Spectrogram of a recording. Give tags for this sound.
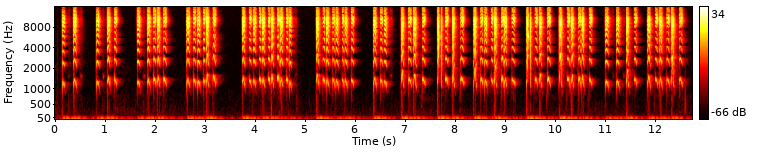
duck rubber squeek

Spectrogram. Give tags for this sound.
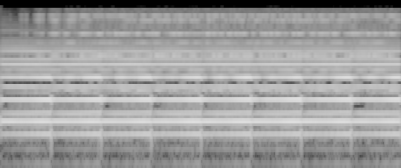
furniture-music meditation minimal synthetic

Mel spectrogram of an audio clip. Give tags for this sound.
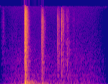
paper down ball floor

